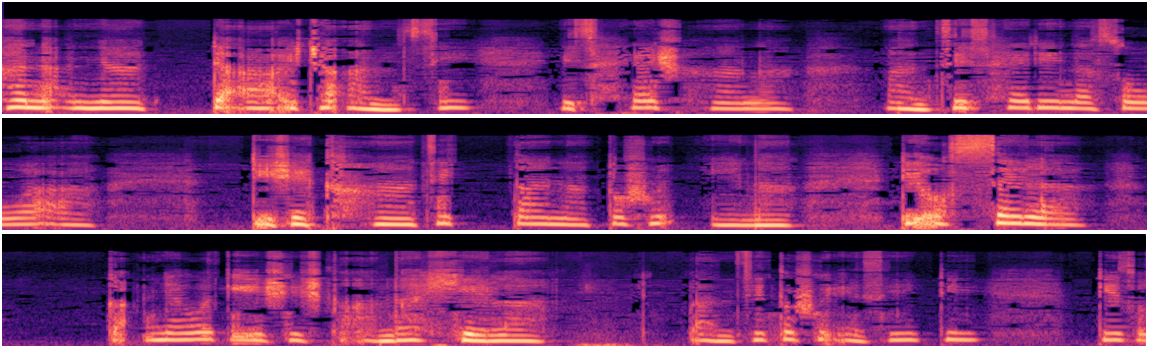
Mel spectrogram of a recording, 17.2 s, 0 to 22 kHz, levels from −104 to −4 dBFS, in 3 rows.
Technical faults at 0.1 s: HE-AAC compression

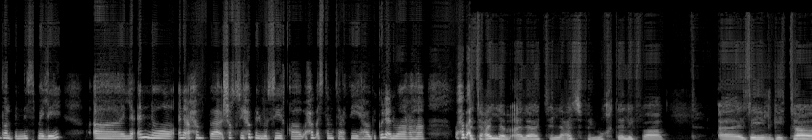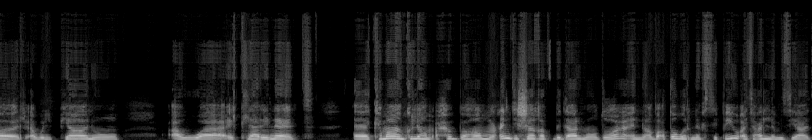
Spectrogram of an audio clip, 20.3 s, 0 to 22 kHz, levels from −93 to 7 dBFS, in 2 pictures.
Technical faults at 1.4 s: Opus compression; section at the wrong speed

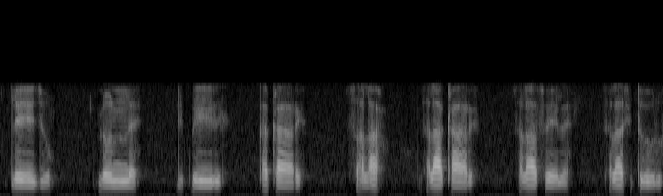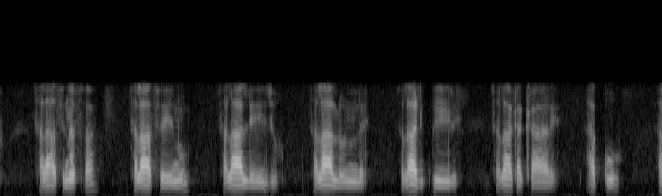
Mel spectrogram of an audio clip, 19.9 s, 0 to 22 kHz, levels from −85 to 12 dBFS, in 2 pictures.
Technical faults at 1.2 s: none

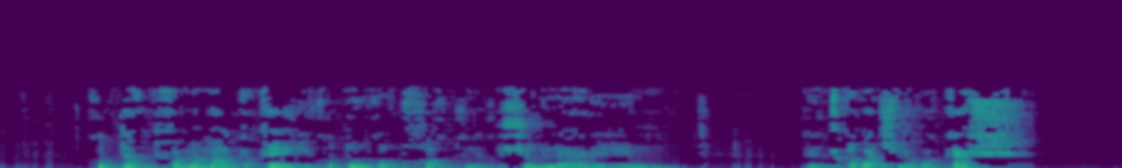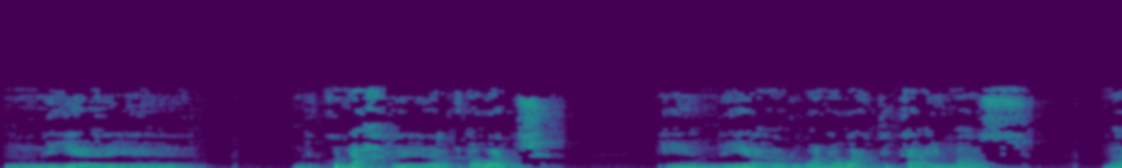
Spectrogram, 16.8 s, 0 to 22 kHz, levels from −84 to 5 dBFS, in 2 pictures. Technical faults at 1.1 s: MP3 compression

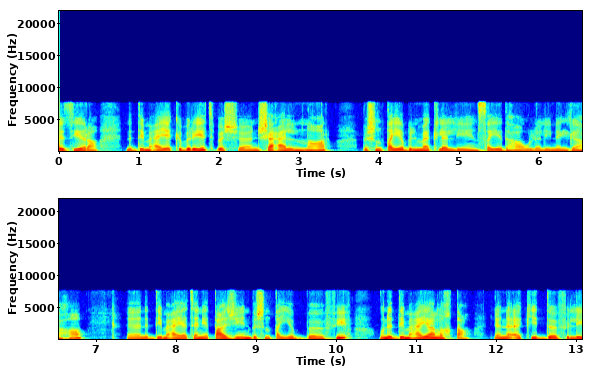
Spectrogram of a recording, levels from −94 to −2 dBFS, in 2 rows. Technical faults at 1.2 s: none

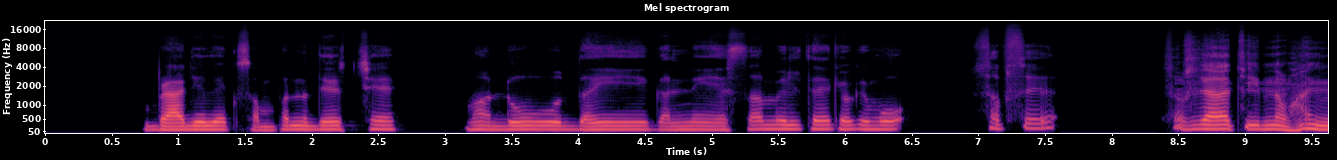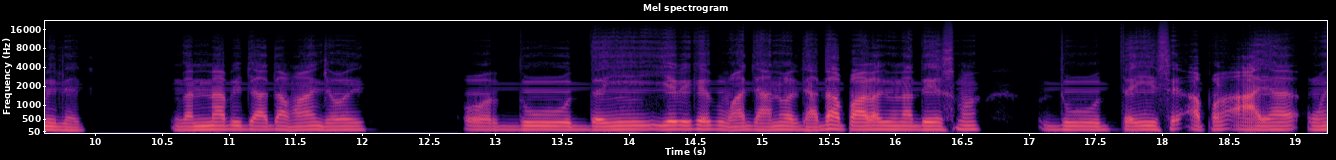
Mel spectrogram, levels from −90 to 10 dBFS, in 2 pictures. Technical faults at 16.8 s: periodic clock jitter

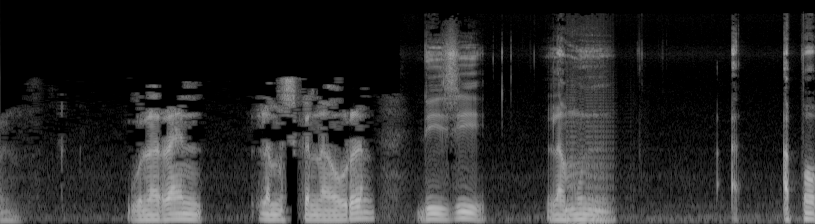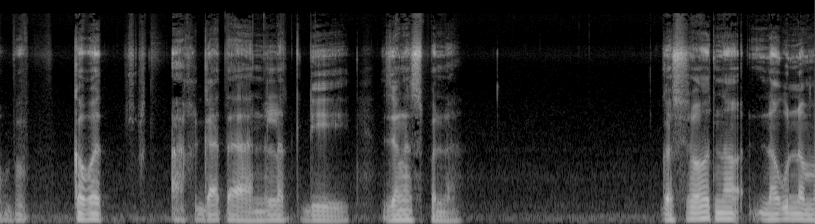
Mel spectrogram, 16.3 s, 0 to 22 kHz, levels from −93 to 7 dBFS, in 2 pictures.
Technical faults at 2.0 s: adaptive stream starting at a low bitrate

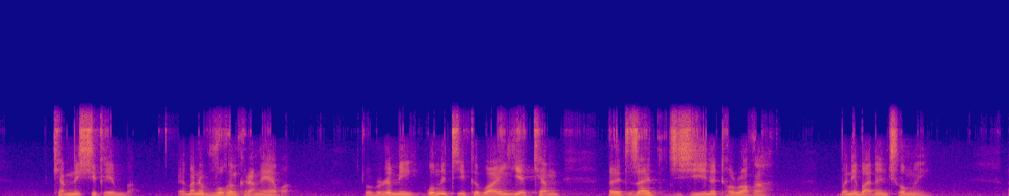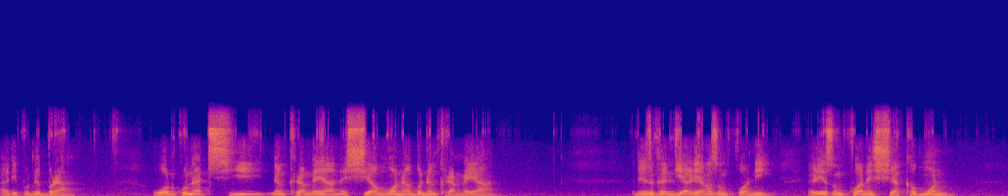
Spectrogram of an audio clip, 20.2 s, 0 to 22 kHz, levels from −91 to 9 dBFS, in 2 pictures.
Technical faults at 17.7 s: gain pumping; Bluetooth SBC compression

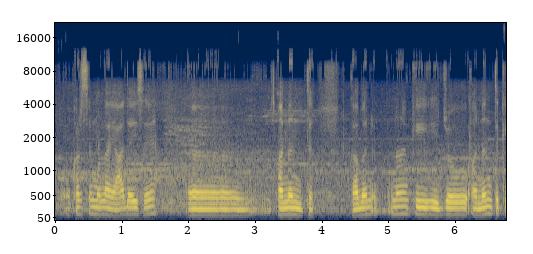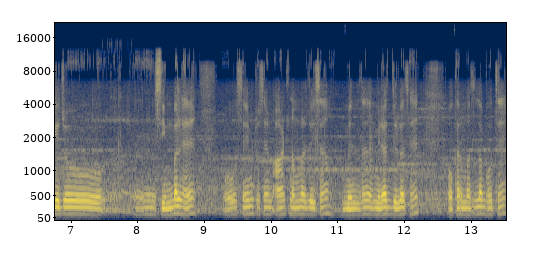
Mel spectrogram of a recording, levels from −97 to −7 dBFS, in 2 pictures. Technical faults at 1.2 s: Bluetooth SBC compression

